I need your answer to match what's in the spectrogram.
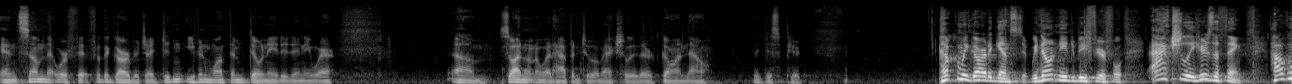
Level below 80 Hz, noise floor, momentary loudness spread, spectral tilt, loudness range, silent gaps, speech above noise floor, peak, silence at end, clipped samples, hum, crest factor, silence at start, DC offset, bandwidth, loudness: -46 dBFS; -54 dBFS; 21 LU; -5.5 dB/octave; 19 LU; none; 37 dB; 0 dBFS; 0 s; under 0.1%; none; 18 dB; 0 s; under 0.1%; 17 kHz; -17 LUFS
